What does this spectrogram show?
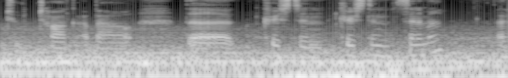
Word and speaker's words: Kyrsten Sinema: am here today to talk about the christian kirsten cinema that's how you say her name um issue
